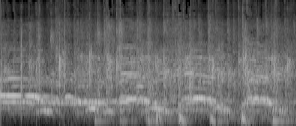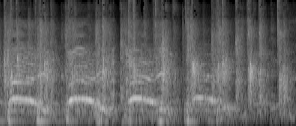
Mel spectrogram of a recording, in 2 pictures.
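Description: A live audience bursts into sustained applause welcoming a guest, with whoops and cheering voices rising over the dense, steady clapping, loud throughout.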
